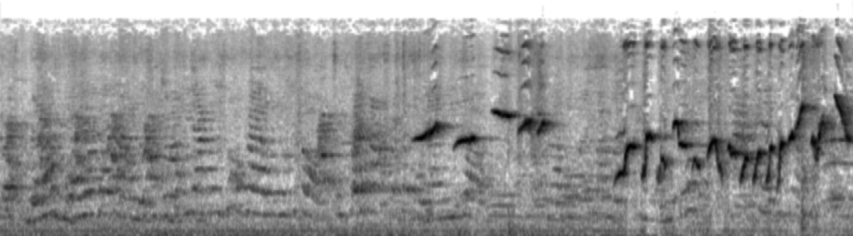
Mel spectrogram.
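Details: Murai batu Nias, a white-rumped shama, heard after a murmur of background voices and other birds: bursts of loud whistles, then a fast, jumpy sequence of rising and falling notes.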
